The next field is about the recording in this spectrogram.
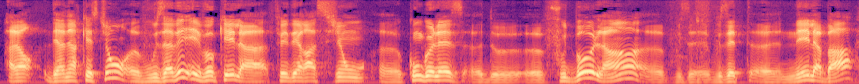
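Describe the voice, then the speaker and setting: A man's voice: medium pitch, big pitch swings, unhurried, few pauses, fairly bright tone. Polite male journalist asking questions. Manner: polite, formal, many fillers. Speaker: interviewer, journalist. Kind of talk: interview questions.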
